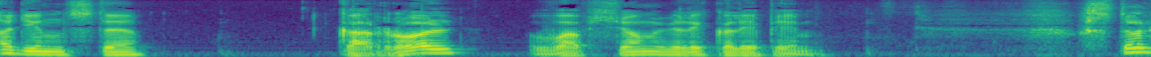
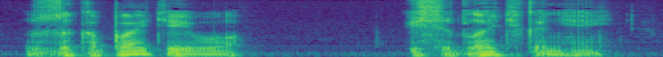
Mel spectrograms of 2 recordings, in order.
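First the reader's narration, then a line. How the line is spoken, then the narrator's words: Gruff, pitying mutter. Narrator (Russian): Ощутив смешанную с отвращением жалость, Сварог буркнул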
